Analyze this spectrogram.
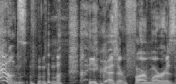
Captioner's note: laughter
